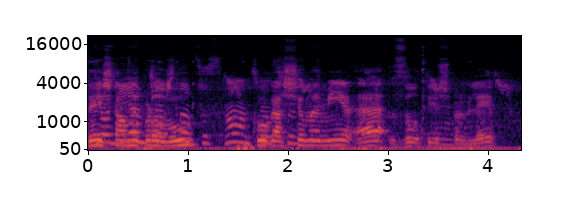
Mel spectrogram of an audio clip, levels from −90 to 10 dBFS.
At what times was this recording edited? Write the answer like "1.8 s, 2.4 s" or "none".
none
